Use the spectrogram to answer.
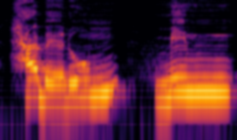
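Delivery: হাবেলুম মিম run together with a long nasal m; joined mim. Shown as a demonstration. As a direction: hum through the join in হাবেলুম মিম, slowly. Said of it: "এই মিমের সাথে connected হবে".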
